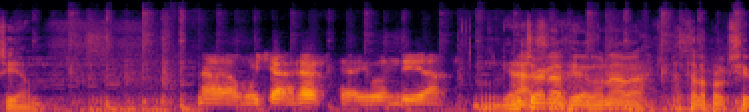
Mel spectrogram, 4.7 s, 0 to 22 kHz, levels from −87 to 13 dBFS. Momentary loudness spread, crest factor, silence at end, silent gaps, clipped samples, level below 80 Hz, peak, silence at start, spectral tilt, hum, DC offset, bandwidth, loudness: 15 LU; 20 dB; 0 s; none; under 0.1%; -40 dBFS; 0 dBFS; 0 s; -5.5 dB/octave; none; under 0.1%; 20 kHz; -20 LUFS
